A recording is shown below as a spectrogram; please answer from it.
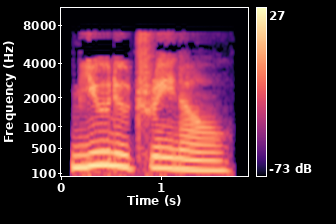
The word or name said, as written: mu neutrino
